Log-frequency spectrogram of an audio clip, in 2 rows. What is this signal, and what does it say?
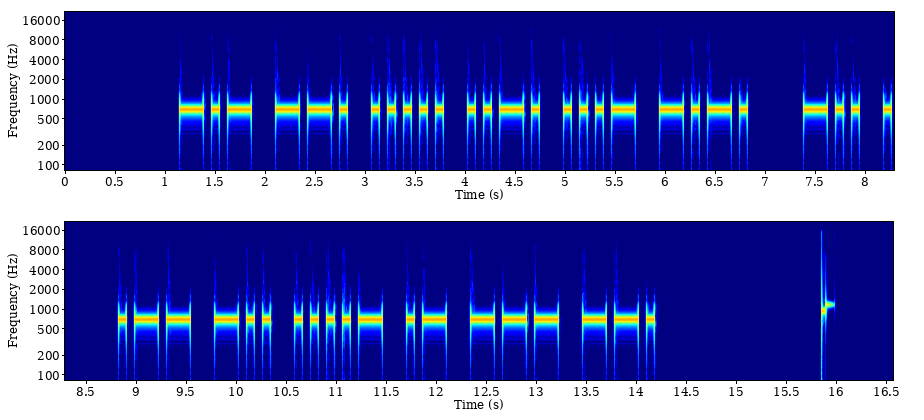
Morse code, heard as a keyed tone, about 15 wpm, 700 Hz. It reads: KG5FVC DE WD4AOG
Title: USA Callsign DE Callsign 15wpm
